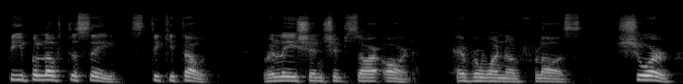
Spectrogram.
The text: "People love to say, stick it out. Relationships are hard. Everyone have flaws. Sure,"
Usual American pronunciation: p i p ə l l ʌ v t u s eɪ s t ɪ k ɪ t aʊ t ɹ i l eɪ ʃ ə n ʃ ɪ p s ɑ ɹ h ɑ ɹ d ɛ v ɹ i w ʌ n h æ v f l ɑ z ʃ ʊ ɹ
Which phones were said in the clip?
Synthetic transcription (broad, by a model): p i p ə l l ʌ v t u s eɪ s t ɪ k ɪ t aʊ t ɹ i l eɪ ʃ ə n ʃ ɪ p s ɑ ɹ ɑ ɹ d ɛ v ɹ i w ʌ n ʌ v f l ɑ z ʃ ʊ ɹ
